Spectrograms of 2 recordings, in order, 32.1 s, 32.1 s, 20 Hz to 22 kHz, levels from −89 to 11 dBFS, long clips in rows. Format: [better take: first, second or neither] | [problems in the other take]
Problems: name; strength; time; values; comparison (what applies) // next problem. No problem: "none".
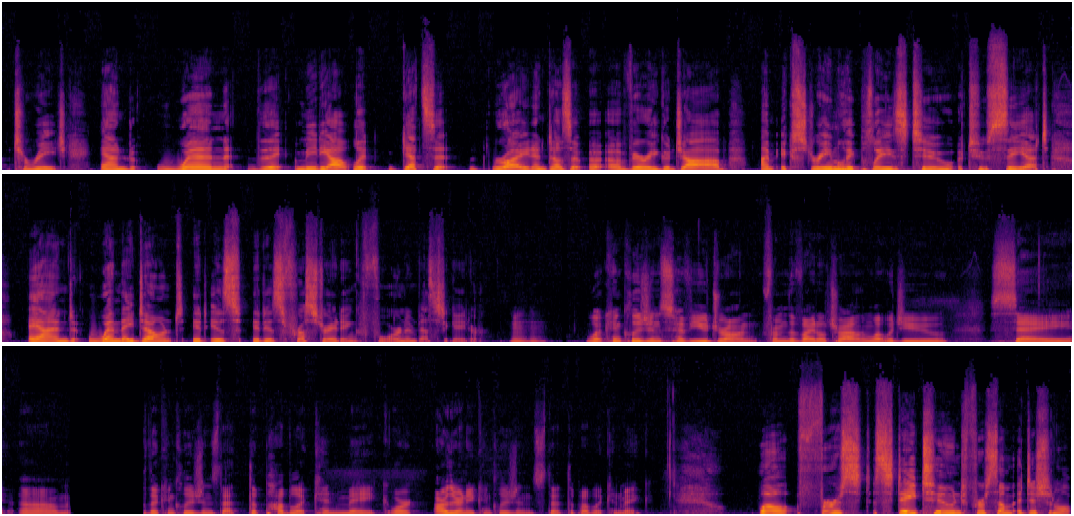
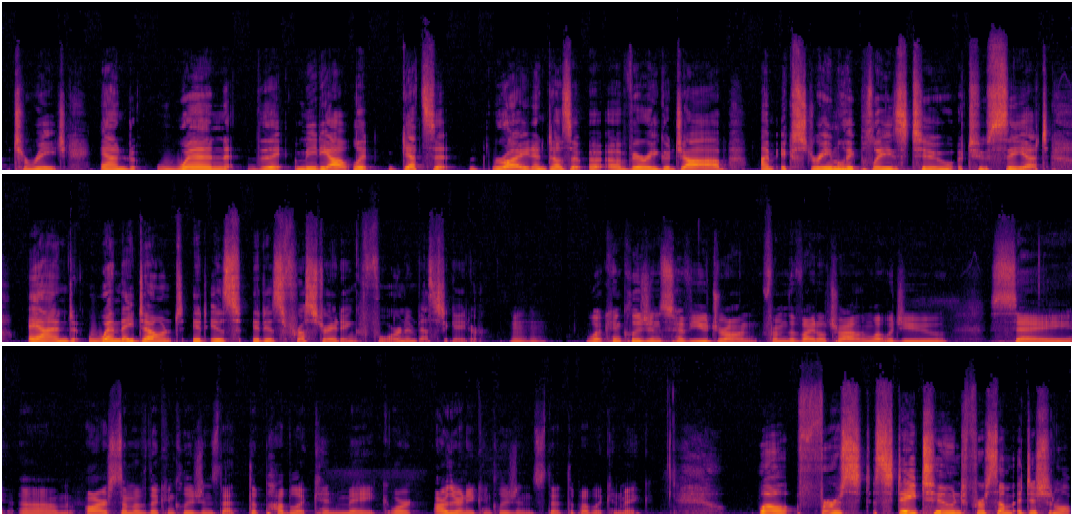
second | audio cutting out; at 22 s for 0.5 s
